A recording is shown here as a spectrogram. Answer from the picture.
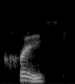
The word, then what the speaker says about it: Kreeft: Peter Kraft was, it's a Dutch name, so even though it sounds like Kreeft, it's pronounced Kraft.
